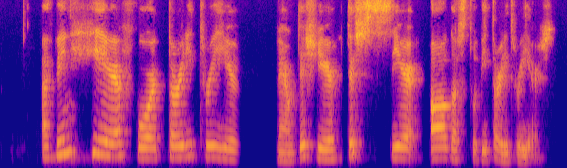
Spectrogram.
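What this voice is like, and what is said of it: Liberian West African accent. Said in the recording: “you are actually from Liberia, West Africa. ... That's where you get that beautiful accent.”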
